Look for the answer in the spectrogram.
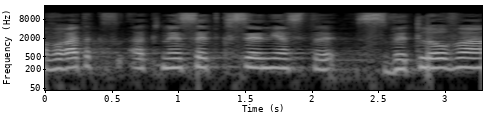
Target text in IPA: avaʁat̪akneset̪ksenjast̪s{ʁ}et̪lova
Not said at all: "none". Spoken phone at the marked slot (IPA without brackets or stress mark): v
